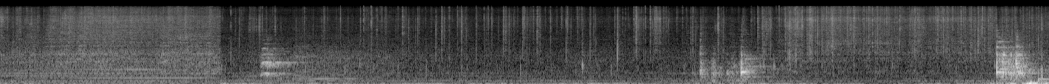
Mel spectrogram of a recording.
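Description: Pancakes sizzling in a frying pan for about two seconds, then a few short knocks and clinks from handling in the kitchen.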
